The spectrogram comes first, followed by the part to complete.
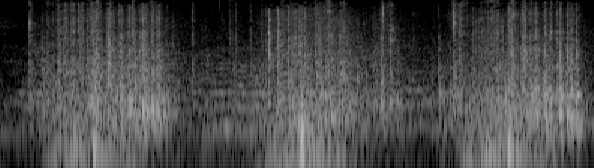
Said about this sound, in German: Es hört sich an wie eine schlecht geölte Holzschaukel. Aber das Gerät schwingt sich nicht in luftige Höhen. Zwei Kursteilnehmerinnen versuchen, die sogenannte Hauruckbank vorwärts zu bewegen.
